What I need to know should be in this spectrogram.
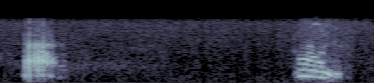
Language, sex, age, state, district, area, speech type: Kannada, female, 45-60, Karnataka, Bangalore Rural, rural, conversation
